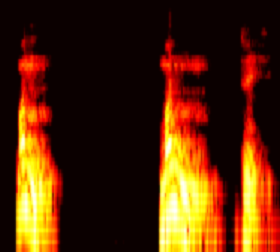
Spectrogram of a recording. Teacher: মানডে উচ্চারণ আমরা করবো না, আমরা করবো মানডে। মান দ্রুত বলতে হবে, মা উচ্চ স্বরে বলতে হবে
